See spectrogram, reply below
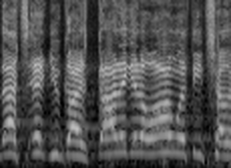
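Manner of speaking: play-acted high, exasperated, frustrated yell. Speaker retells finally yelling at home, retelling a frustrated yell. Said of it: "And I was so frustrated".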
